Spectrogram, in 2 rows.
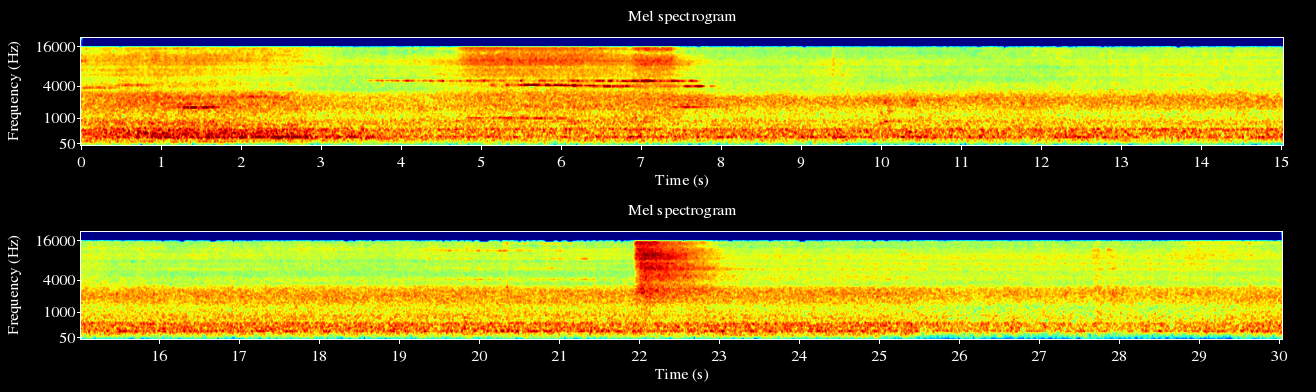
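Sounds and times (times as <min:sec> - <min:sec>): air hiss burst: 0:21.9 - 0:23.0.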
